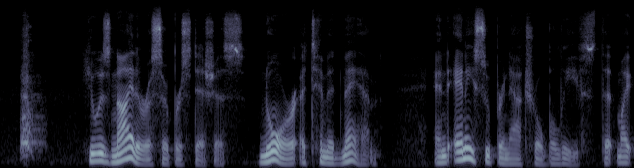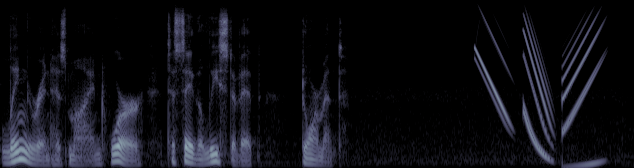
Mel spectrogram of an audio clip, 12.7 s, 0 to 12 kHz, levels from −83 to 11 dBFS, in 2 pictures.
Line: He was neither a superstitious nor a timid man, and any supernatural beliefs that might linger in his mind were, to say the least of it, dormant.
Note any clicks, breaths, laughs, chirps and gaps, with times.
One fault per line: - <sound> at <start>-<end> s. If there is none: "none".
- bark at 0.2-0.5 s
- chirp at 11.1-12.4 s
